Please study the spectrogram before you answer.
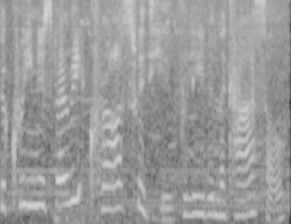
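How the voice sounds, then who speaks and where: Game cutscene role: officious royal attendant, very animated high voice, scolding. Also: female voice, normal speed, over loud music. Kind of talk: video game cutscene acting.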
